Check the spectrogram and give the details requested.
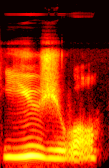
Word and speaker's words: usual: is a weird combination usual could be very clearly three syllables usual you can also get more lazy and push it together usual but you do have to round your lips for the wool usual or usual and 48 unusual unusual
